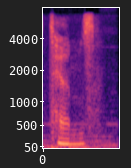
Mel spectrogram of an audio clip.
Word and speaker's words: Thames: But anyway, yeah, I can't believe they just pronounced it Thames, or it's supposed to be pronounced Thames, unless you're completely clueless, or like a typical American.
